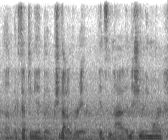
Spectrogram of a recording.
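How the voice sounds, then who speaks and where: Over noticeable background noise and audible room echo, a man with an American accent and a medium pitch talks at a fairly quick pace. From California, Sacramento. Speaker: vlogger. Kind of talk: casual vlog monologue.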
